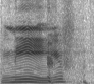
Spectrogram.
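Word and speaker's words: Niamh: mom to the neve neve it's spelled n-i-a-m-h apparently it's gaelic neve and i'm gonna keep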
